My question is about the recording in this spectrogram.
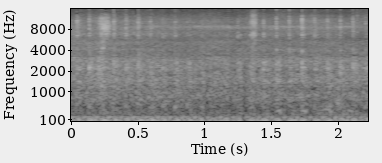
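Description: A steady, low, finely pulsing drone of an engine running somewhere off, with no other sound standing out.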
